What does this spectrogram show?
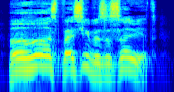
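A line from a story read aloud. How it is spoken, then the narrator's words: Grumbling. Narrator (Russian): проворчал его братец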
